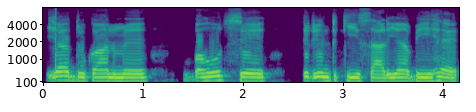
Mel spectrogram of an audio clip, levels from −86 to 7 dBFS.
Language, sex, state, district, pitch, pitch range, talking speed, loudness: Hindi, male, Bihar, Jamui, 145 Hz, 140-150 Hz, 145 wpm, -12 LUFS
